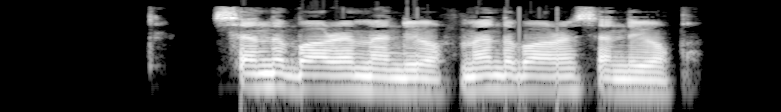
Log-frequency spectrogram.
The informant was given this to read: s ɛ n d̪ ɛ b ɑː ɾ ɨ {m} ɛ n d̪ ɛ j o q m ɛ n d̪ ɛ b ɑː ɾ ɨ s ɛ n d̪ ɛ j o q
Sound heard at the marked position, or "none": m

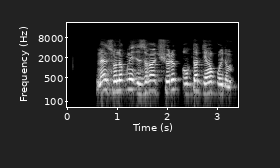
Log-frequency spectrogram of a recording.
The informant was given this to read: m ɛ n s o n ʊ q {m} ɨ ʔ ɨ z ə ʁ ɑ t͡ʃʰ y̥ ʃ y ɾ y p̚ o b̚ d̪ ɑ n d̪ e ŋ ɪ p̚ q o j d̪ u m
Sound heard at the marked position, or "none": n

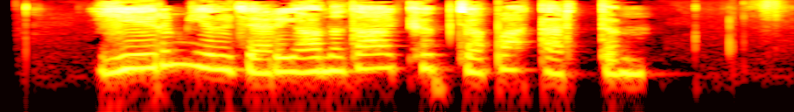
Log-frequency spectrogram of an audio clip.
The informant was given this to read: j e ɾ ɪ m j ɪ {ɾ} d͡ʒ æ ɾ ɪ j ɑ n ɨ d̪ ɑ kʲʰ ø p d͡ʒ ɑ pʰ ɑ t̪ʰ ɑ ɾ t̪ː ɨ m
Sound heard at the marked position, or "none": l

